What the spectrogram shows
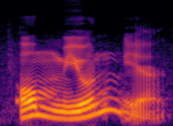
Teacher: Ya, umyun ini mim bertemu ya, izhar syafawi, dibaca jelas mim sukunnya, jangan ada gunnah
